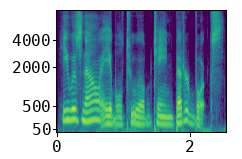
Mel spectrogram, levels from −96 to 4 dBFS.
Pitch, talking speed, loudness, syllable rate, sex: 160 Hz, 190 wpm, -17 LUFS, 4.6 syllables/s, female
